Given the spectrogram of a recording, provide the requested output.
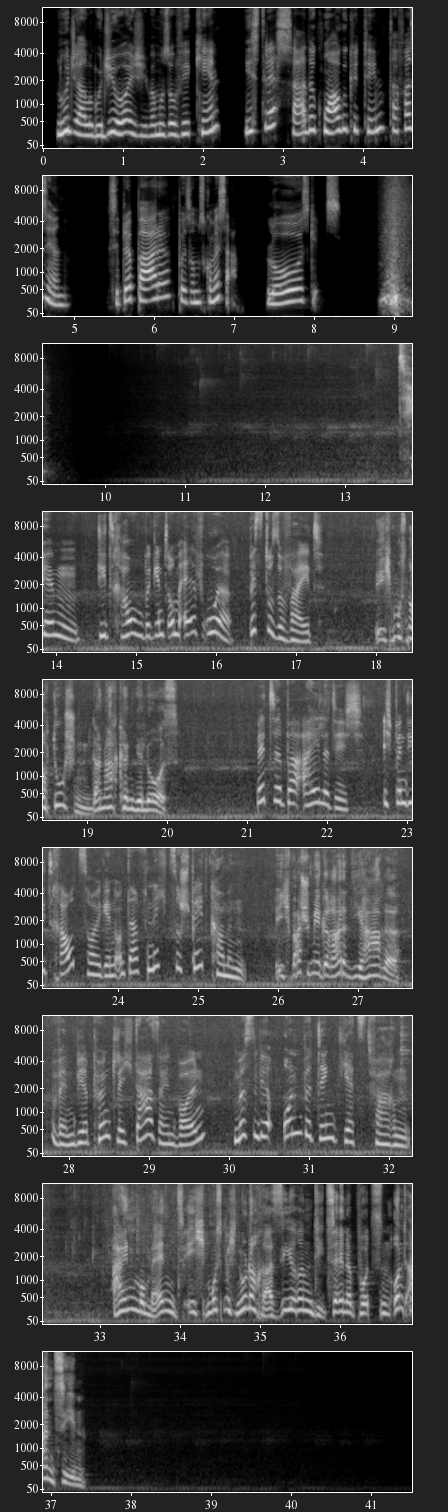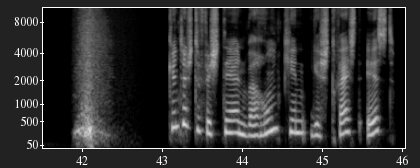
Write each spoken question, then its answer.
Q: Könntest du verstehen, warum Kim gestresst ist?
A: Der Grund hängt mit einer Trauung zusammen.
